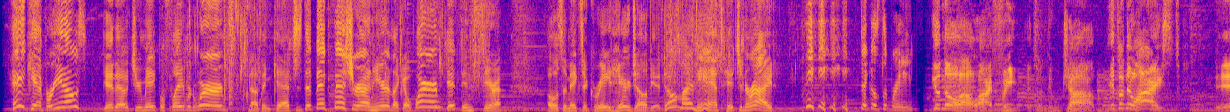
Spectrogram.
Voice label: ANIMATION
